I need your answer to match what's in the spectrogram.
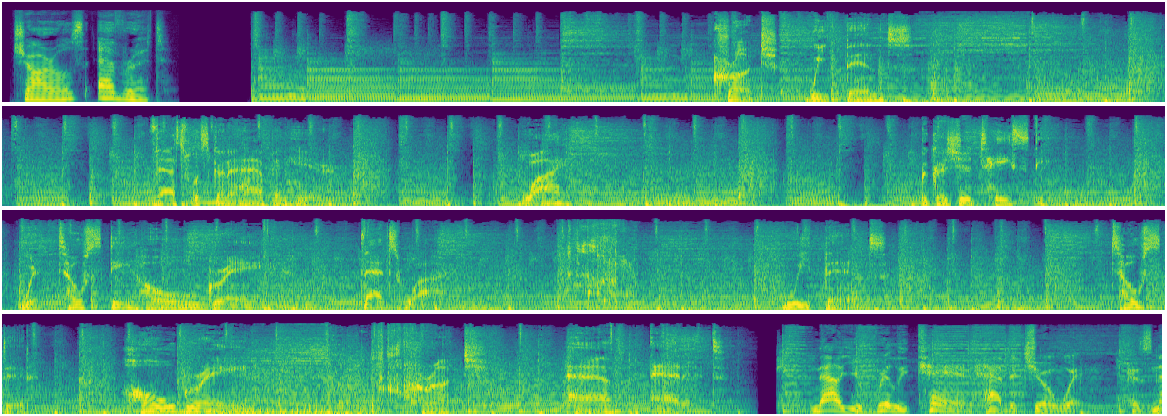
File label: commercial, men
